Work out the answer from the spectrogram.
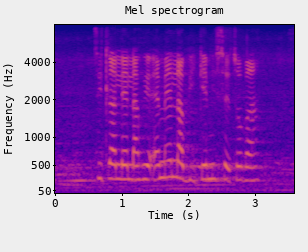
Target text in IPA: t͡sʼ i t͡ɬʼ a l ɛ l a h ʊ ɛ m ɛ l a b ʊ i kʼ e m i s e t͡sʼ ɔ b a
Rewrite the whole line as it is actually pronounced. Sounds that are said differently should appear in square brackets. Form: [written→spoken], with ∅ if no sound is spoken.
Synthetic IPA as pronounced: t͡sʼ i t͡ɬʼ a l ɛ l a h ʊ ɛ m ɛ l a b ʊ i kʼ e m i s e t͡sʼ ɔ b a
